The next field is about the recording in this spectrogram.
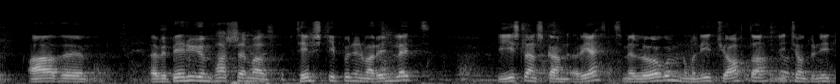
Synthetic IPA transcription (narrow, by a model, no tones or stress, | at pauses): að | ɛvvɪpɪɾjʏʏmθaɾ̥sɛmaðt̪ʰɪlsciːpʏnɪnvaɾɪnlejt̪ | iist̪lɛnskanrjɛht̪mɛðlœːɣʏmnuːmaɾniːt̪ʰiɔawht̪aniːt̪ʰjahʏnɾʏniːt̪ʰ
